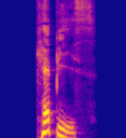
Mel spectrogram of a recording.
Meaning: plural of Käppi
- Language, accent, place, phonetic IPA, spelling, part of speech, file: German, Germany, Berlin, [ˈkɛpis], Käppis, noun, De-Käppis.ogg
